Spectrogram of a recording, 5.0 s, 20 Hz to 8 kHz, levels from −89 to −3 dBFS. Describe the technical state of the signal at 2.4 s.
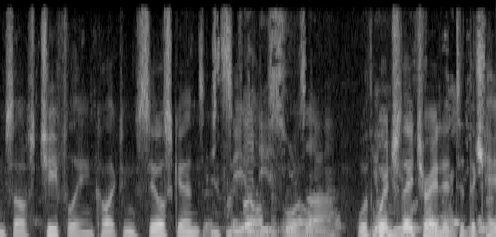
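Two faults fall around 2.4 s. From 2.04 to 2.3 s the speech dips by as much as about 15 dB, for roughly a fifth of a second in total. This is speech suppressed in double talk. Two sides were likely talking at once. The echo canceller could not tell its own talker from the returning echo, so it turned everything down. The voice drops and thins in patches.

Right after, from 2.33 to 2.39 s, there is an echo leak. A short scrap of earlier speech returns 482 ms late, about 15 dB below the voice. The far end's canceller likely did not fully remove what its microphone picked up from the loudspeaker. The leaked copy sounds brief and faint. It sits within the call's normal band, which stops at 8 kHz.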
